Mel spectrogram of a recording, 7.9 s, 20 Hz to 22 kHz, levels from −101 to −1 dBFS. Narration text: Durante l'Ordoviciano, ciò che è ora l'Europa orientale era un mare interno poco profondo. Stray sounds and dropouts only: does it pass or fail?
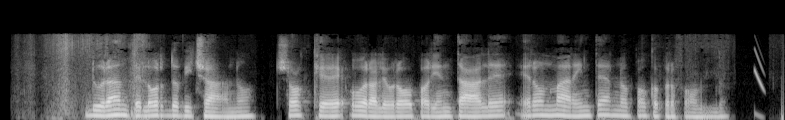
fail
